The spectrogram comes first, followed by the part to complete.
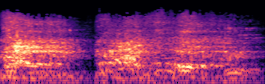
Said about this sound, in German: Gut gebrüllt, Löwe.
